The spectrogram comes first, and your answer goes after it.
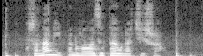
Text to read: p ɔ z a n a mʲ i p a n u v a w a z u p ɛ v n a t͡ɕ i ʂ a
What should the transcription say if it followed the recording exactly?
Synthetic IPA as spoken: p ɔ z a n a mʲ i p a n ɔ v a w a z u p ɛ w n a t͡ɕ i ʂ a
